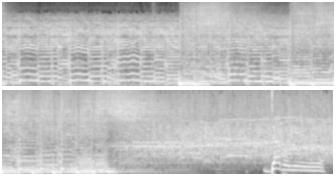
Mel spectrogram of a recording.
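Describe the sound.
A short burst of audience clapping and applause rises after a loud, distorted musical intro, filling a couple of seconds before a voice cuts in at the end.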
